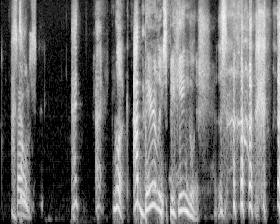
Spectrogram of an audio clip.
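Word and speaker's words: Tso's: General So's Cho's, chicken. yeah, General So's, yeah, Cho, whatever, yeah. Oh, Spicy chicken. Like from It's Seinfeld. TSO. It's not Cho's. So's.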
